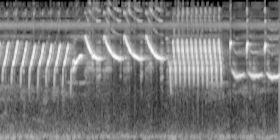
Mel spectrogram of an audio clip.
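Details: Canary in continuous song, meant to tutor young or silent canaries: a quick trill, long falling slurs, a dense buzzy rattle, then short clear whistled notes.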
